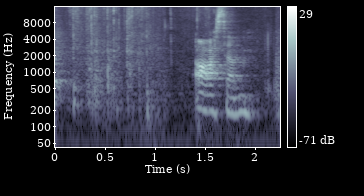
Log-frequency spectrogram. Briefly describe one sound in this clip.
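Cardboard rustles under a child's hands.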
